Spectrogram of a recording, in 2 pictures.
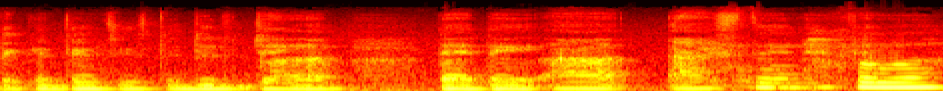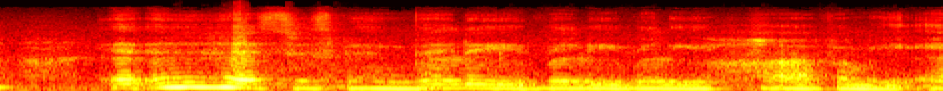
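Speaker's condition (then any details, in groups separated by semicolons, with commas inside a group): Cerebral palsy; from birth, left leg affected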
